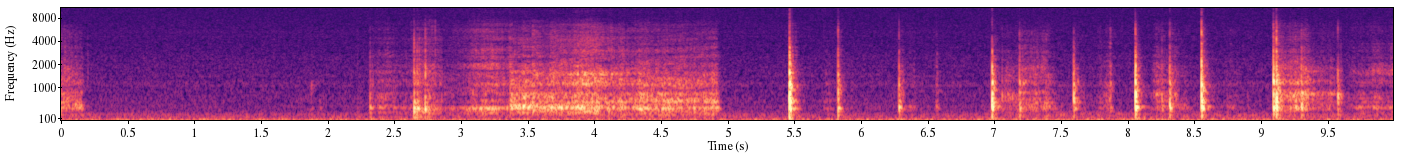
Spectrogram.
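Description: Long jeweled nails scratch and rub across the front face of a small, flat, printed Birchbox cardboard box held upright, making a hollow, papery scraping that swells over a few seconds. A quick run of sharp, dry taps on the hollow box follows, each short click dying almost instantly over a faint low background hum.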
